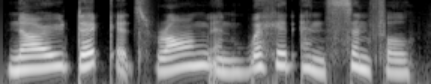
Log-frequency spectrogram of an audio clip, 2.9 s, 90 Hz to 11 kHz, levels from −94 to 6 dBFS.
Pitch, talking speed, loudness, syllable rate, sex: 220 Hz, 165 wpm, -17 LUFS, 3.8 syllables/s, female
